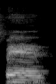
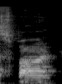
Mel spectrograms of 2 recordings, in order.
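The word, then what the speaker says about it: Spann: Can you please tell your fellow members of the media that Deuce's name is pronounced Span, not Spawn?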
